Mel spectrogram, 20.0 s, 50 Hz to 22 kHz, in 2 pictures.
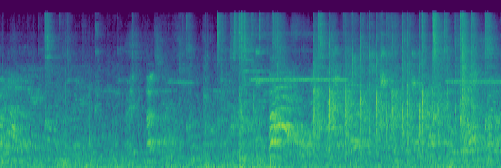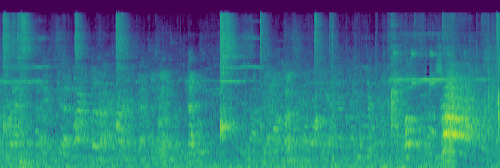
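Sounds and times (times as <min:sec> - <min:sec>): background chatter: 0:00.0 - 0:20.0.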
